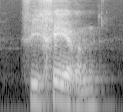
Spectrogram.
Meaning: 1. to be in force, to be valid, to be current 2. to be influential, to dominate
- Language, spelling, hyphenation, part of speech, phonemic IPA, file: Dutch, vigeren, vi‧ge‧ren, verb, /ˌviˈɣeː.rə(n)/, Nl-vigeren.ogg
